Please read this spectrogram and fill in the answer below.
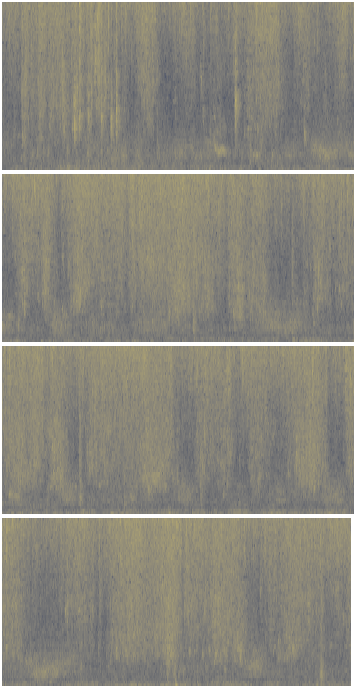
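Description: Running water pouring into a bathtub and splashing into shallow water: a steady rush with uneven splashes.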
